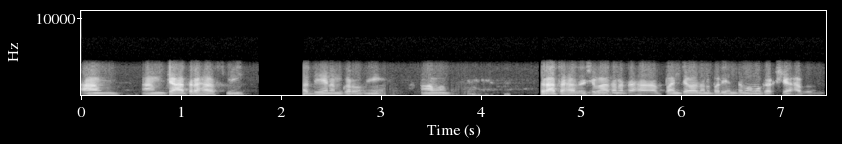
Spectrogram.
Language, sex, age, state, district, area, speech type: Sanskrit, male, 18-30, Karnataka, Uttara Kannada, urban, conversation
